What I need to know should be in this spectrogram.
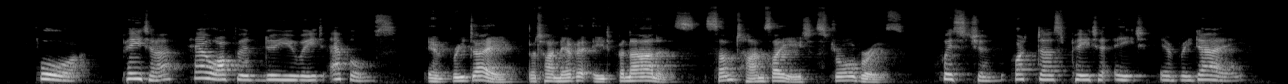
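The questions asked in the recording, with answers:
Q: What does Peter eat every day?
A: Apples.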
